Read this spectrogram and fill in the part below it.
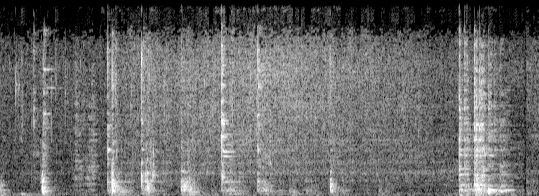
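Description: Onions frying with salt in hot oil for a gongura prawn curry, a steady broadband sizzle broken by several sharp scraping stirs of a spoon in the pan, close and fairly loud with no voices.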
